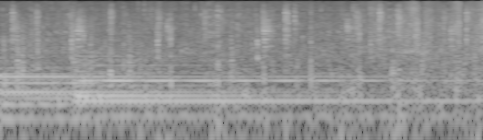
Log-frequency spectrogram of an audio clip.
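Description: Horse hooves clip-clop in Breath of the Wild, a rapid run of light rhythmic hoof strikes over a steady low game hum, fairly quiet and without speech.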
